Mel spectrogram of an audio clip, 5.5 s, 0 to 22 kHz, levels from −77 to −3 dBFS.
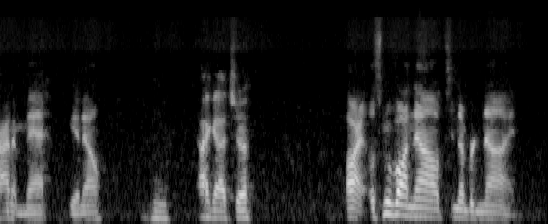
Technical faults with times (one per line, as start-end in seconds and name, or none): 0.00-5.48 noise suppressor artifacts
1.43-1.53 speech cut by the noise suppressor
